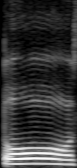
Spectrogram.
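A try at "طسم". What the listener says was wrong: আপু আপনার তয়ের মধ্যে টানটা বেশি হয়ে গেছে, তয় একালিফ টান।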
